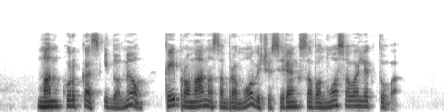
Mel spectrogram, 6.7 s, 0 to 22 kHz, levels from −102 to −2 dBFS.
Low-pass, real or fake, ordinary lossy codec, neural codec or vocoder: 7.2 kHz; fake; AAC, 64 kbps; codec, 16 kHz, 4 kbps, FreqCodec, larger model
